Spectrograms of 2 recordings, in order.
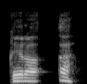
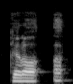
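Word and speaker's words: قراءة: Qira'a, qira'a. See here, with the Hamza, if there is something jumping, it's not alif, it is qira'a, not not as alif, like a, no, qira'a, qira'a, qira'a.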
